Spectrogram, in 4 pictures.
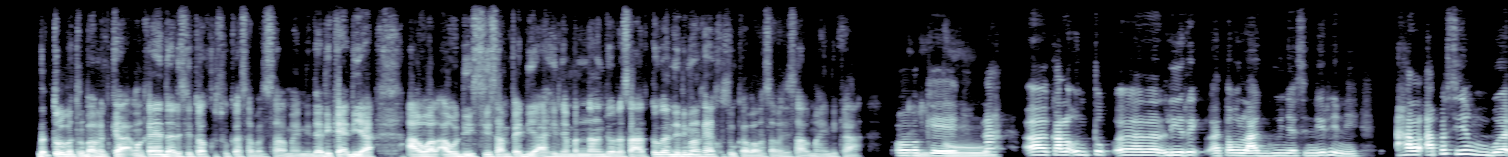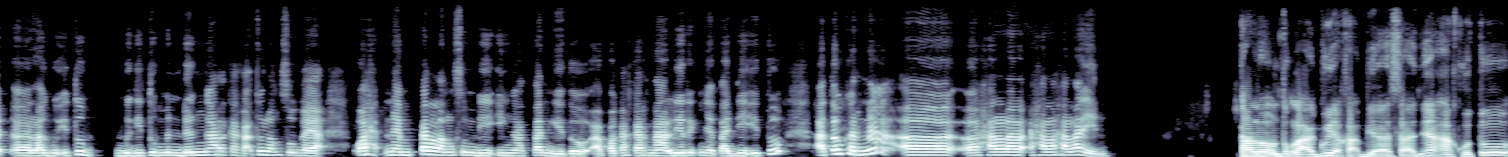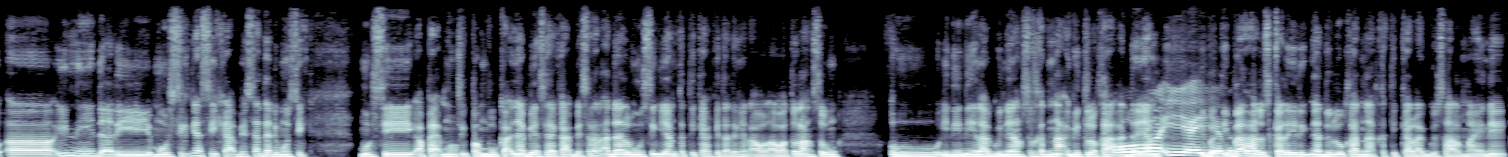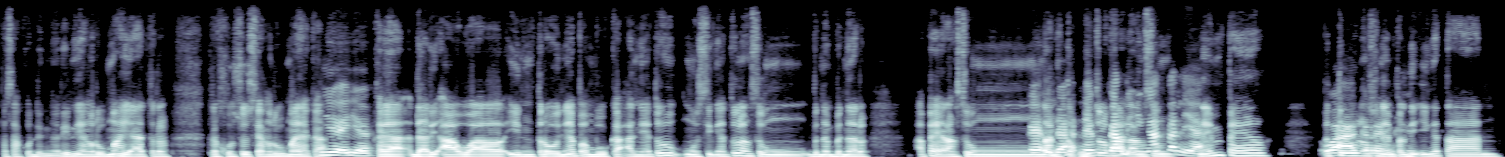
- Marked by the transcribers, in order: other background noise; tapping; chuckle
- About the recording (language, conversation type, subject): Indonesian, podcast, Siapa musisi lokal favoritmu?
